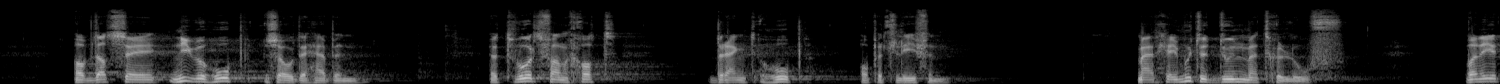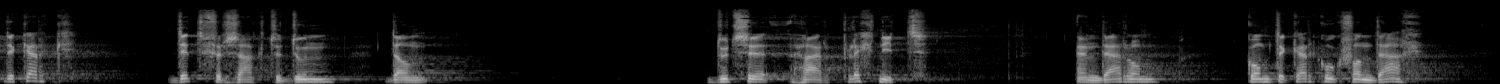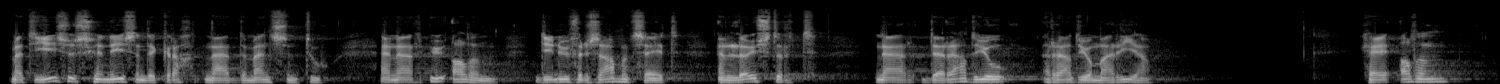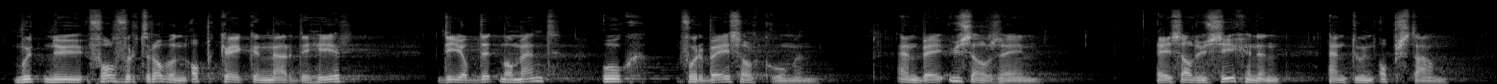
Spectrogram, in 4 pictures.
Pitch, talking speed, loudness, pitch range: 115 Hz, 95 wpm, -24 LUFS, 100-125 Hz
